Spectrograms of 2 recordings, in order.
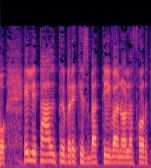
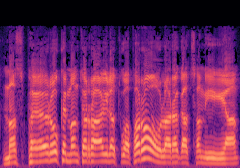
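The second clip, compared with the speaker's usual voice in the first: thundering king; 4 dB louder than usual. A narrator's reading. King holding his daughter to her word, thundering sternly. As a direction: speak as a commanding royal father. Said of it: "tuonò il re".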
